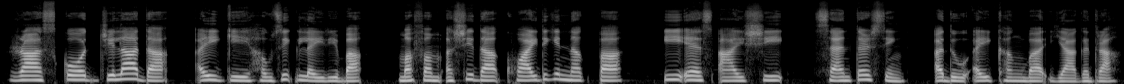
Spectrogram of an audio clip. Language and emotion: Manipuri, neutral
